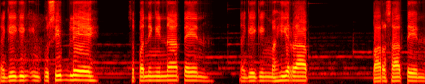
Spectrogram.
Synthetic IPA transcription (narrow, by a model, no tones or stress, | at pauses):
nɐɡiːɡɪŋɪmpʊsiːblɛ | sɐpɐnɪŋɪnːaːt̪ɪnː | ɐɡiːɡɪŋmɐɦiːɾap̚ː | aːɾɐsɐʔaːt̪ɪn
